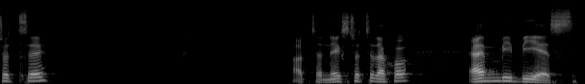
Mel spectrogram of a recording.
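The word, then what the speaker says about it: MBBS: আচ্ছা নেক্সট হচ্ছে দেখো এমবিবিএস আমরা একটু আগে দেখেছি যে এমটা উচ্চারিত হওয়া হওয়ার ক্ষেত্রে প্রথমে কি আছে? ভয়েল সাউন্ড আছে। ফলে এখানে এন হবে। যদিও এম হচ্ছে কনসোনেন্ট কিন্তু এন হবে।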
